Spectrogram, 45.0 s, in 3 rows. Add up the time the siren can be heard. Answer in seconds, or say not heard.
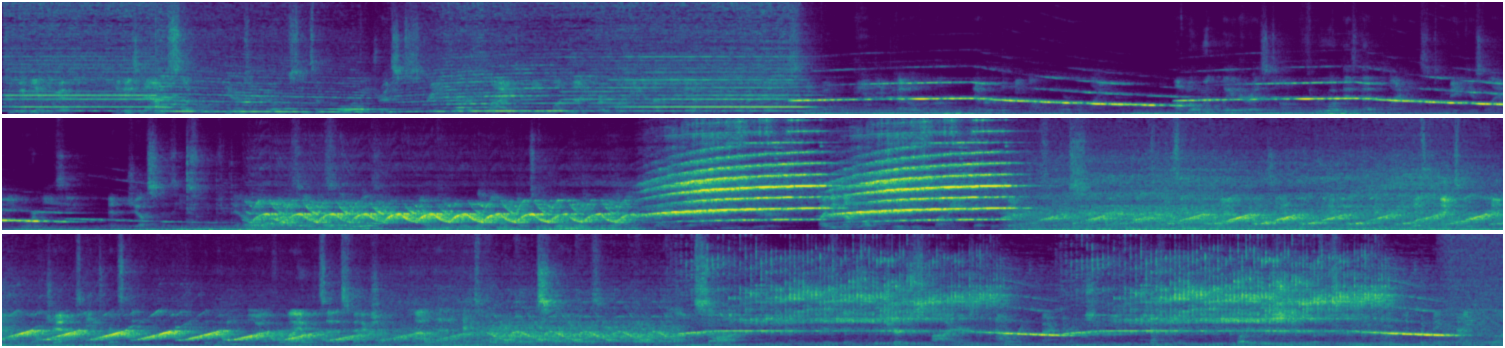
45 s.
